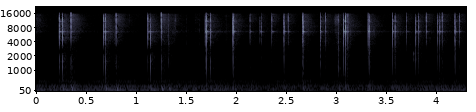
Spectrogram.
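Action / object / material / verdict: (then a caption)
tap / small glass dropper bottle tapped with fingernails / glass / none. Long pink acrylic nails tap and scratch rapidly on the shoulders of a small amber glass dropper bottle with a black cap, partly filled with dark liquid. About 22 quick, bright clicks with a thin glassy ring stand out over a quiet low hum, each dying away almost instantly.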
